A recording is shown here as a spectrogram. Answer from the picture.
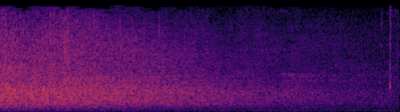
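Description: Applause from a large audience dying away, fading steadily to almost nothing by the end.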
